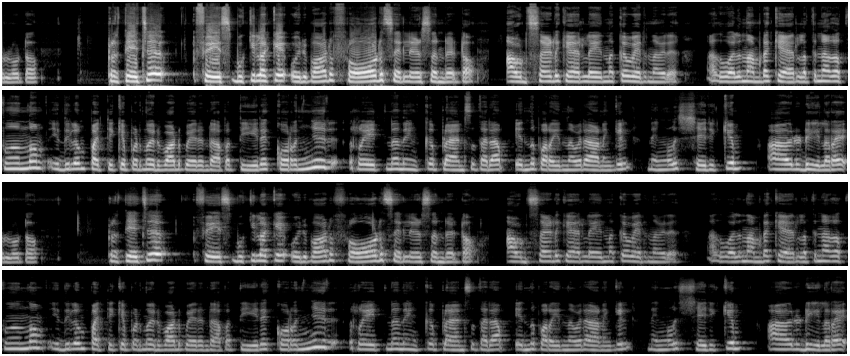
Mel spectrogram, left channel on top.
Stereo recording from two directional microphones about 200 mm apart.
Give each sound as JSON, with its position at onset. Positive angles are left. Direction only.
{"t": 0.0, "sound": "speech", "side_deg": 15}
{"t": 1.0, "sound": "speech", "side_deg": 45}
